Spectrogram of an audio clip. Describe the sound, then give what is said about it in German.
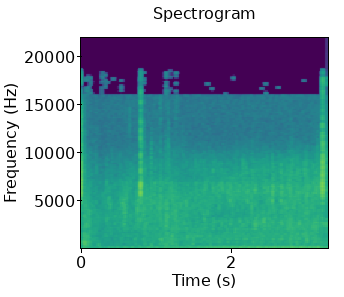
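A borrowed motorboat's engine drones steadily in a low hum over the wash of water at Malibu in the evening, growing slightly louder as it approaches; no one speaks. “Hört ihr das? Ein Motorboot.”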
